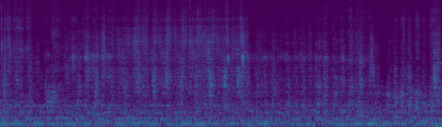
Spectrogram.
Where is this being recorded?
in a restroom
